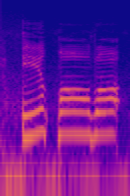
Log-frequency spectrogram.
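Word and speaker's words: اقرأ: Ro, bukan ra, hati-hati, tapi ro.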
